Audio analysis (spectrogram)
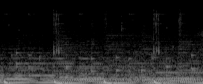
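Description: Milk pours into a cooking pan as a stand-in for cooking cream, coming through as close, wet gurgling drips in quick, repeating glugs with no talk over them.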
